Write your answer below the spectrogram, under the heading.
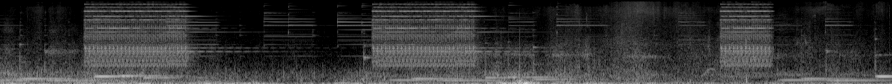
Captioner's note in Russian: звонок телефона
